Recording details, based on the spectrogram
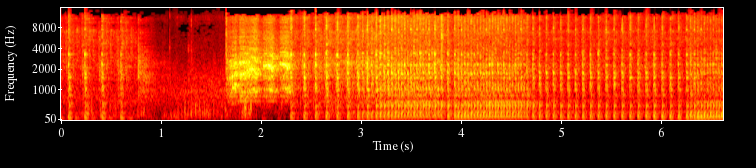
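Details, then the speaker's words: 1978 Honda CB250 Twin (CB250T), running after valve clearance adjustment (three of six valves way off): cranks and catches, idles a little low with a low, uneven popping beat, responds to choke but sputters and stumbles whenever throttle is given, not wanting to rev. "it is not like to rev as you could hear in the video whenever I tried to give it a little bit of throttle it just sputtered and it wasn't"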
